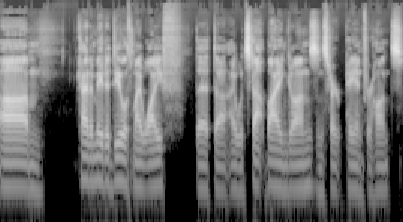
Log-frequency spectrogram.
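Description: Very deep, low pitch from a man in a bright, sharp tone, with monotone, flat intonation at a moderate pace on a very clean recording with a silent background. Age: 30s. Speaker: public land turkey hunter. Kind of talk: casual chat.

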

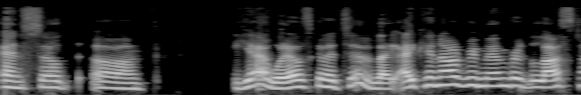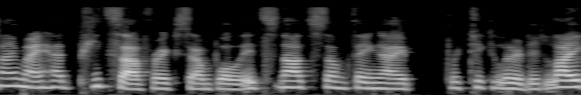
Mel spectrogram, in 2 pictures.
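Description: A woman with an Italian accent talks at a moderate pace in a fairly high pitch, with ordinary pitch variation. The background is quiet. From Italy. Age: 40s. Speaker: scientist. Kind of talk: interview.

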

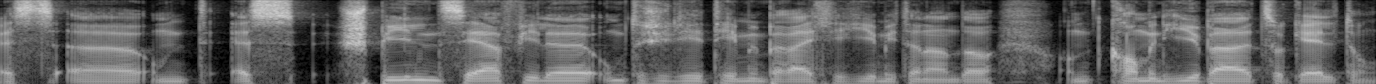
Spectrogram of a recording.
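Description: A man's very deep, low voice at a fairly slow pace, with fairly even intonation. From Vienna, Austria. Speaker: podcast host. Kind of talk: solo podcast monologue. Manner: hesitant, many fillers.

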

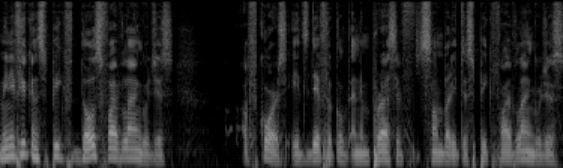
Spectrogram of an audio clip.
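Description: This man's voice sits fairly low, with a dark, mellow tone. His intonation is lively and his pace moderate. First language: a Slavic language. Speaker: entrepreneurship podcaster. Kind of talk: solo podcast monologue. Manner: halting, many fillers and restarts.

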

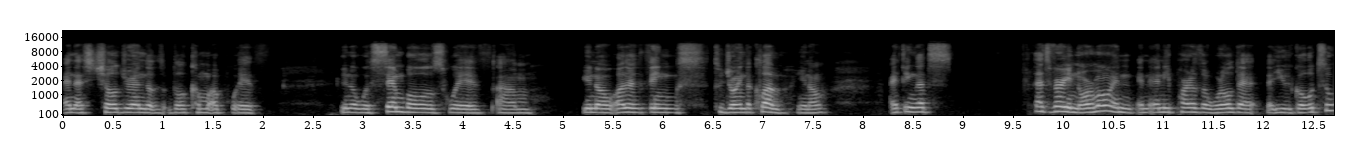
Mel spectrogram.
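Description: A moderate pace carries fairly even intonation and a dark, mellow tone. Behind it, the background is silent on a very clean recording. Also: woman, medium pitch for a woman. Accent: American. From Chicago, Little Village (Mexican American). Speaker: journalist and editor. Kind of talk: interview.

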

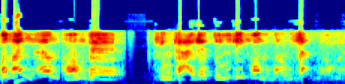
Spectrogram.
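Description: A man with a Hong Kong accent speaks at a moderate pace. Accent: Hong Kong Cantonese. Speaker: author. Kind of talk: interview. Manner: halting.

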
